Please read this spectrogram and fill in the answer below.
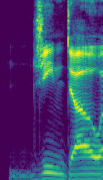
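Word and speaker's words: Jean Deaux: So I'm and Mick Jenkins, like that's like Jean Doe, I believe is how she pronounced her name.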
